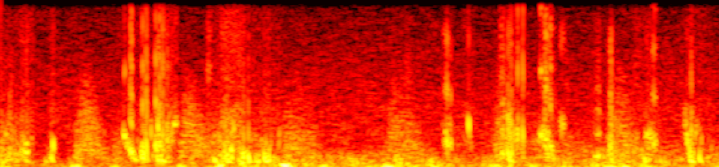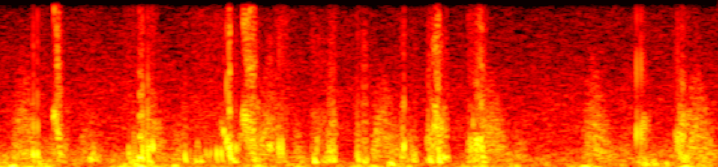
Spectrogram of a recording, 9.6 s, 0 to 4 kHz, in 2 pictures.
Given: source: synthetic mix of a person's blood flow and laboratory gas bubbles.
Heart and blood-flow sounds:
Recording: Doppler ultrasound of blood flow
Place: subclavian vein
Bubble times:
0.00-0.23 s: bubbles
0.32-0.39 s: bubbles
0.79-1.19 s: bubbles
1.37-1.88 s: bubbles
2.94-3.02 s: bubbles
3.08-3.16 s: bubbles
3.32-3.52 s: bubbles
3.58-3.77 s: bubbles
3.96-4.14 s: bubbles
4.21-4.38 s: bubbles
4.53-4.77 s: bubbles
4.99-5.08 s: bubbles
5.13-5.26 s: bubbles
5.33-5.47 s: bubbles
5.62-5.85 s: bubbles
6.01-6.71 s: bubbles
6.86-7.06 s: bubbles
7.16-7.28 s: bubbles
7.45-7.58 s: bubbles
7.62-7.79 s: bubbles
7.90-8.07 s: bubbles
9.01-9.14 s: bubbles
9.29-9.46 s: bubbles
From the record:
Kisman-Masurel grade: 232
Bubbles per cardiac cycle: several, 3 to 8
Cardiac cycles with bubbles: 50 to 99%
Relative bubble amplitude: moderate (0.250 to 0.450)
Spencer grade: 3 (all of the cardiac periods contain showers or single bubble signals, but not dominating or overriding the cardiac motion signals)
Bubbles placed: anywhere in the cardiac cycle

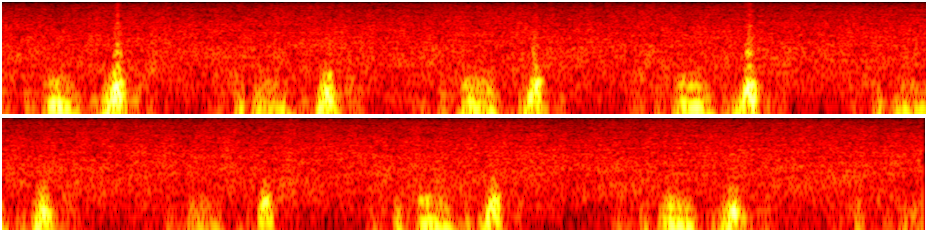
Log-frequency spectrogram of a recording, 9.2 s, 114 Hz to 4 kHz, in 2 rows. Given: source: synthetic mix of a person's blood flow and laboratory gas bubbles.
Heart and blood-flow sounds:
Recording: Doppler ultrasound of blood flow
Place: precordium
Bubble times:
no bubbles
From the record:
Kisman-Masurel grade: 000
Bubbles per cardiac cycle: 0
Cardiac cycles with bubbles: 0%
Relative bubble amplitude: no bubbles discernible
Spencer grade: 0 (complete lack of bubble signals)

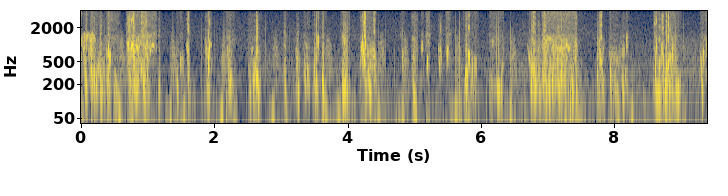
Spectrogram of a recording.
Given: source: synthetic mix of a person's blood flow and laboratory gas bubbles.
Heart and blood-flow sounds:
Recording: Doppler ultrasound of blood flow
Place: subclavian vein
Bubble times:
0.00-0.57 s: bubbles
0.67-1.19 s: bubbles
1.41-1.65 s: bubbles
1.84-1.97 s: bubbles
2.17-2.31 s: bubbles
2.49-2.70 s: bubbles
3.02-3.10 s: bubbles
3.20-3.29 s: bubbles
3.33-3.68 s: bubbles
3.88-4.02 s: bubbles
4.17-4.44 s: bubbles
4.78-4.86 s: bubbles
4.94-5.05 s: bubbles
5.09-5.24 s: bubbles
5.34-5.42 s: bubbles
5.46-5.55 s: bubbles
5.73-5.96 s: bubbles
6.12-6.34 s: bubbles
6.68-7.51 s: bubbles
7.73-7.87 s: bubbles
7.90-8.21 s: bubbles
8.57-9.00 s: bubbles
9.27-9.41 s: bubbles
From the record:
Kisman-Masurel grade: 243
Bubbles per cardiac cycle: several, 3 to 8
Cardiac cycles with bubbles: 100%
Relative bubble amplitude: loud (0.450 to 0.775)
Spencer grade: 3 (all of the cardiac periods contain showers or single bubble signals, but not dominating or overriding the cardiac motion signals)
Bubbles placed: anywhere in the cardiac cycle

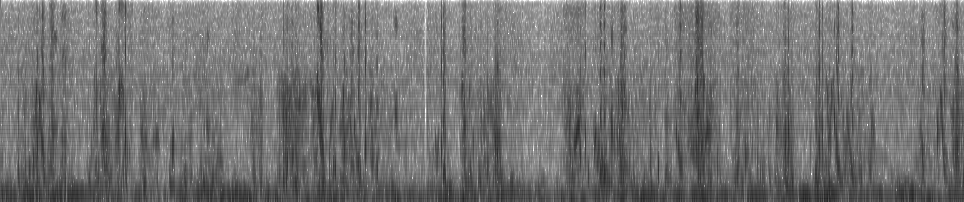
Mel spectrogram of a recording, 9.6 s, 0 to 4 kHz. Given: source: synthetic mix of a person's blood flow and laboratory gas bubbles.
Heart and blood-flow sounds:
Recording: Doppler ultrasound of blood flow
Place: subclavian vein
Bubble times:
0.12-0.70 s: bubbles
0.85-1.32 s: bubbles
1.38-1.60 s: bubbles
1.67-1.78 s: bubbles
1.81-2.24 s: bubbles
2.50-2.65 s: bubbles
2.75-3.36 s: bubbles
3.39-3.99 s: bubbles
4.31-4.49 s: bubbles
4.59-5.17 s: bubbles
5.63-6.37 s: bubbles
6.48-7.21 s: bubbles
7.29-7.99 s: bubbles
8.06-8.63 s: bubbles
8.67-8.78 s: bubbles
9.18-9.28 s: bubbles
9.34-9.65 s: bubbles
From the record:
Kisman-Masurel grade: 342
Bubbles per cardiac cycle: rolling drumbeat, 9 or more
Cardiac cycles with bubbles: 100%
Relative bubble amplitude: moderate (0.250 to 0.450)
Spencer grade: 3 (all of the cardiac periods contain showers or single bubble signals, but not dominating or overriding the cardiac motion signals)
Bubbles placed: anywhere in the cardiac cycle

